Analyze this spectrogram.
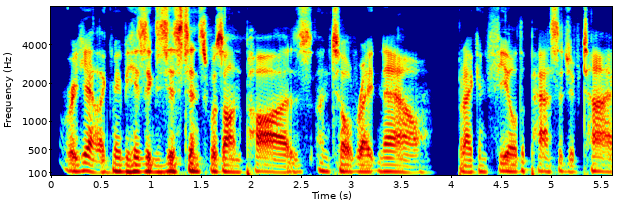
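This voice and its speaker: In a very clean recording with a silent background, a man with vocal fry and a bright, sharp tone speaks at a moderate pace. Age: 30s. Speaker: comic shop podcast host. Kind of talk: casual chat.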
